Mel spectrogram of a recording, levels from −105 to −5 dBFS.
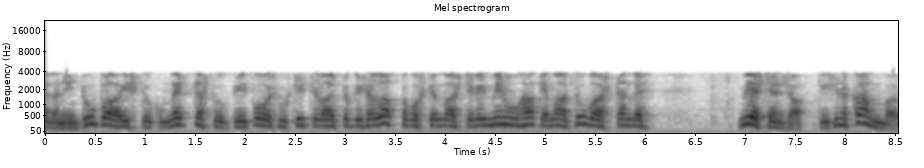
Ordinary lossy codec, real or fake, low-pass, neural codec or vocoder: AAC, 16 kbps; real; 19.8 kHz; none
